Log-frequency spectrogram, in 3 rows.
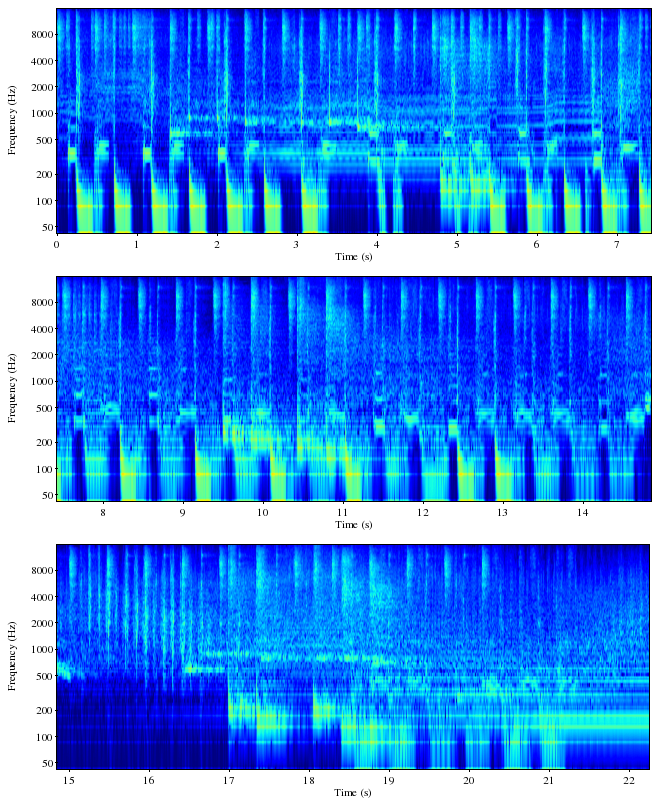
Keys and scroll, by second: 15.1 ctrl+z, 21.8 Escape.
